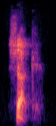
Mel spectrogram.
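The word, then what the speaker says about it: Shough: Texas Tech transfer Tyler Show. I'm not sure how you say it. What? – Shuck.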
